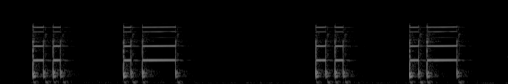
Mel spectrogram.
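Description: Morse code beeps sending the letters I and A: four bursts of short and longer electronic tones, bright and buzzy, separated by quiet gaps.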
